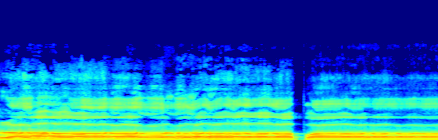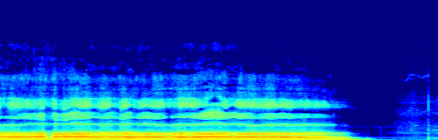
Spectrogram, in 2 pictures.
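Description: A man singing a Greek folk song in long, heavily ornamented, wavering phrases, with a brief breath break about three seconds in and the phrase dying away near the end.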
